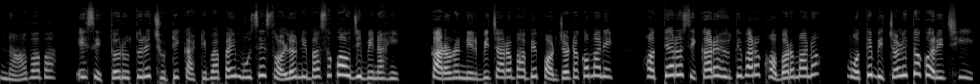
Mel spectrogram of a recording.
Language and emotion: Odia, fearful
